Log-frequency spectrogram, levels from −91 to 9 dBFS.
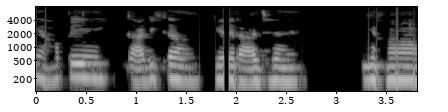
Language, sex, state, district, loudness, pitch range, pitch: Hindi, female, Chhattisgarh, Balrampur, -28 LUFS, 180-200 Hz, 190 Hz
